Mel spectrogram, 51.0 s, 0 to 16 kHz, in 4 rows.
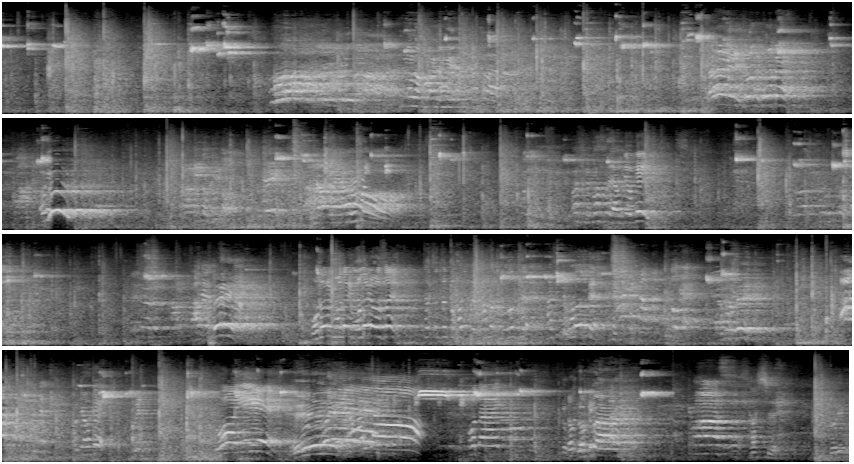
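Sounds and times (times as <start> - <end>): basketball bouncing: 0.0 - 4.0, 5.0 - 10.8, 13.2 - 21.2, 22.3 - 27.5, 29.4 - 35.8, 37.1 - 42.3, 50.4 - 50.8
sneaker squeaks on gym floor: 0.0 - 4.1, 5.3 - 14.0, 15.2 - 28.2, 29.6 - 42.8, 44.5 - 48.6.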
